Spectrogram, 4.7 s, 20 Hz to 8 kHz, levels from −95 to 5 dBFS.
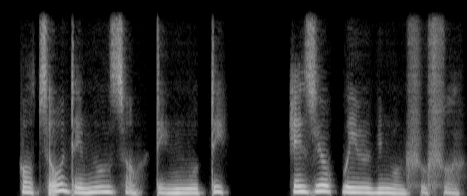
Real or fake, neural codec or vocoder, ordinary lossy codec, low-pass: fake; codec, 16 kHz, 0.5 kbps, FreqCodec, larger model; none; 7.2 kHz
